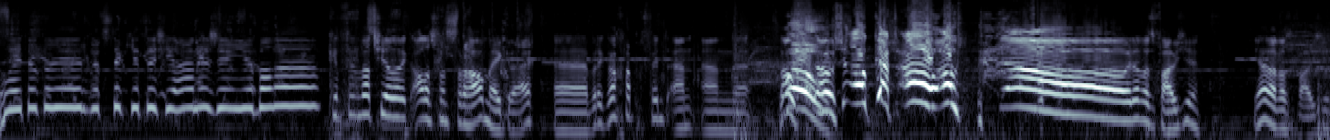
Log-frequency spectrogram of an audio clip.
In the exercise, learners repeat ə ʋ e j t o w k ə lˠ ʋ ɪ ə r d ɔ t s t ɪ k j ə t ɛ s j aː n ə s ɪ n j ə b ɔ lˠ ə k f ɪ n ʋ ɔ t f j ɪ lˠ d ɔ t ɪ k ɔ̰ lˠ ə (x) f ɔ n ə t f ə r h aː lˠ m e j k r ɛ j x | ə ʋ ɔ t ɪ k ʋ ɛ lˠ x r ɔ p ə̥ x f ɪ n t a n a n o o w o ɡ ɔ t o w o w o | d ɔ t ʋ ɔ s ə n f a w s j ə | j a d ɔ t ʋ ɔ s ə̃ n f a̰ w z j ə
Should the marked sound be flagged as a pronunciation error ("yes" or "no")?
yes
